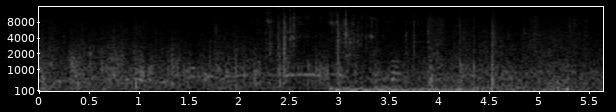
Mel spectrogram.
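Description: Metal parts of a heavy gun clink and rattle as it is handled.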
